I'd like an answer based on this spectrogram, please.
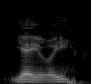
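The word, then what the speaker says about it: Yely: So again, that was Yay. Believe that's how I heard his name pronounced. It's spelled ye ly.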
